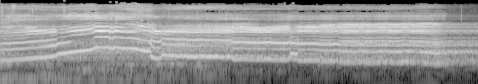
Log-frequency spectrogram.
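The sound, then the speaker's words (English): A man screams in pain as a knife blade is punched into his wound, one long, loud, high-pitched wail that rises, wavers and cracks briefly, then holds steady for several seconds before cutting off, with no other voices. “His scream was the last thing Michael heard before he sank deeply into the ground, into a darkness which had no bottom.”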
